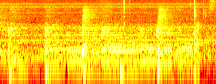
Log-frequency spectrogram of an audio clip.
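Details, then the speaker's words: Sony Giga Juke, CD playback after ripping tracks to the hard disk: music drags low and sluggish, pitched down as if at half speed; slow playback, main board suspected but not confirmed. "let's listen to this CD again oh oh dear it's going slow again"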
